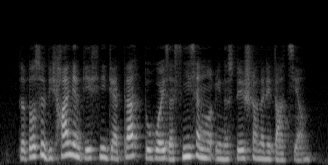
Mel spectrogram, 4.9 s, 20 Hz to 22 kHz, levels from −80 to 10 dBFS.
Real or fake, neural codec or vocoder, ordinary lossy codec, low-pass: fake; codec, 16 kHz, 0.5 kbps, FunCodec, trained on Chinese and English, 25 frames a second; none; 7.2 kHz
